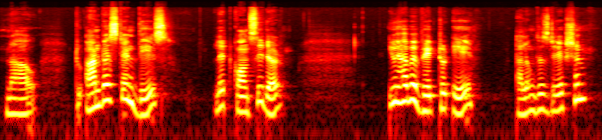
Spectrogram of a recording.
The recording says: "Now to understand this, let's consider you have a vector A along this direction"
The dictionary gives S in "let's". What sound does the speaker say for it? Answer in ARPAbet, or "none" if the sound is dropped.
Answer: none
